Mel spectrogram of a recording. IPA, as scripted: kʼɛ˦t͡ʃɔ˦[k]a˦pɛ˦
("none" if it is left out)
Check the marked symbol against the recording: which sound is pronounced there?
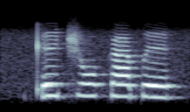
k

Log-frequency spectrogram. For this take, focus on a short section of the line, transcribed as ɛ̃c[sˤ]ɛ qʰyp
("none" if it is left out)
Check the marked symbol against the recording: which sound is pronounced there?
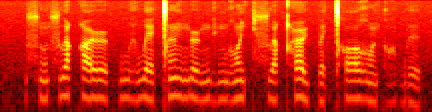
sʷ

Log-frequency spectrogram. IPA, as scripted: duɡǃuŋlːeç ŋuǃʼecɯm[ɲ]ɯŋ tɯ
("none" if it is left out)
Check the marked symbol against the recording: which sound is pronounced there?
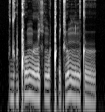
ɲ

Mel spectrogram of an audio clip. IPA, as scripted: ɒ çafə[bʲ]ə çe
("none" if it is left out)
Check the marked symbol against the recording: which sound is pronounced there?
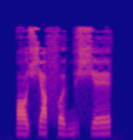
bʲ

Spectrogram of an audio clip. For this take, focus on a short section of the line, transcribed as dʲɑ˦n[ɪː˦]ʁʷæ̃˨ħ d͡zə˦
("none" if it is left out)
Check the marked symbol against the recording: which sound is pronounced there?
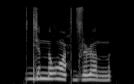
ɪ˦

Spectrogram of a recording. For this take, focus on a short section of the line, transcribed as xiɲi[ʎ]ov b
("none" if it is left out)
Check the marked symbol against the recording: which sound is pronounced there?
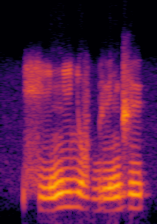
ʎ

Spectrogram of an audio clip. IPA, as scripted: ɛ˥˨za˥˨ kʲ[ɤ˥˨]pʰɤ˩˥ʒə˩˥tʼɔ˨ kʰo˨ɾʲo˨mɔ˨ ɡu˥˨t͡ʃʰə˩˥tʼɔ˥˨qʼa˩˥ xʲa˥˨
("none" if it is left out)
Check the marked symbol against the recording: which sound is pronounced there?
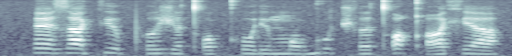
ɤ˥˨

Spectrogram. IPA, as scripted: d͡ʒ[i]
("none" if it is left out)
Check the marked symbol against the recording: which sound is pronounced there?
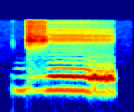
e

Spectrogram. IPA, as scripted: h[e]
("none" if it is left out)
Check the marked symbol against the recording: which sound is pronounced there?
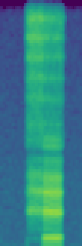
ɛ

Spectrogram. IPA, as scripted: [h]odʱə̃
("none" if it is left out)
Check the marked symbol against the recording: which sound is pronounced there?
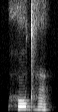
h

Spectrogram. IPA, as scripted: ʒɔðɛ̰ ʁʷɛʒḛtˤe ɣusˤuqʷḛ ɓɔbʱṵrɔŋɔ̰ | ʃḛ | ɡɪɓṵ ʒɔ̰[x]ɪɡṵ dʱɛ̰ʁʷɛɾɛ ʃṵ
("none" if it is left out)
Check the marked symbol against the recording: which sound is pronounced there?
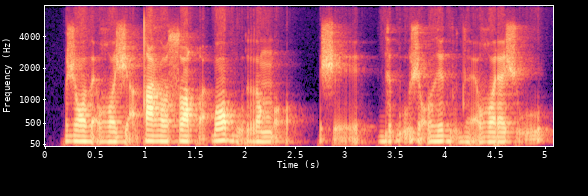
ɣ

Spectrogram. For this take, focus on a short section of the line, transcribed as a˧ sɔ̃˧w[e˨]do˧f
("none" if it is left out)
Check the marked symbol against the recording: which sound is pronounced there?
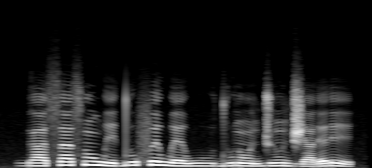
e˨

